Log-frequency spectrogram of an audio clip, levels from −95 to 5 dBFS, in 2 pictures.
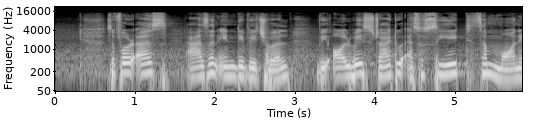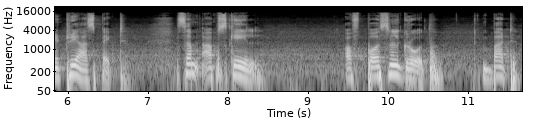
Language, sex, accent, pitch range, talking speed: Hindi, male, native, 125-155 Hz, 105 wpm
